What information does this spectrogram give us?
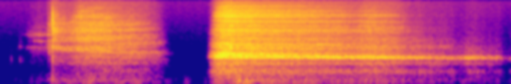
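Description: A single deep breath, taken alone: a soft inhale of about a second, a short pause, then a longer, louder sighing exhale with a faint whistling tone that slowly fades away.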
